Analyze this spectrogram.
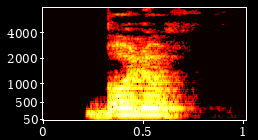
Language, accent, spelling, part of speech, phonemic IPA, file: French, Canada, bolos, noun, /bɔ.lɔs/, LL-Q150 (fra)-bolos.wav
- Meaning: 1. black market customer; customer to a drug dealer 2. a person that can be scammed or ripped off 3. a lame person, a fool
